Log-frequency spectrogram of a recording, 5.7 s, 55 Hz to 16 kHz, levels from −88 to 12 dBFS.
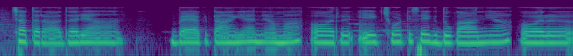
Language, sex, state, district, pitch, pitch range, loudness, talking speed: Garhwali, female, Uttarakhand, Uttarkashi, 225 Hz, 215-235 Hz, -26 LUFS, 155 wpm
